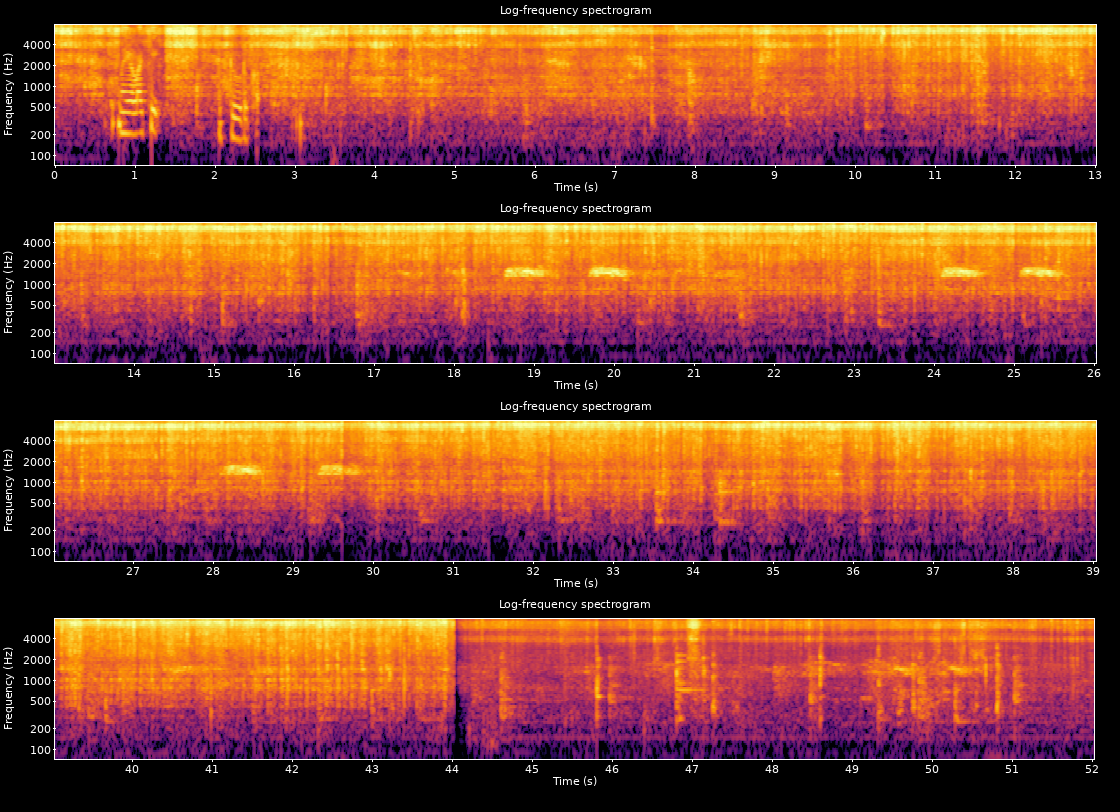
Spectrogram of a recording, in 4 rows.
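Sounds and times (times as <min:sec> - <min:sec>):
food sizzling in oil: 0:00.0 - 0:52.0
spatula scraping a pan: 0:01.4 - 0:09.3, 0:46.8 - 0:47.3.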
